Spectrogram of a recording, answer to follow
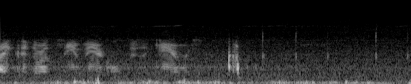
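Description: Police radio traffic: a thin, narrow-sounding voice over a shoulder-mounted radio for the first couple of seconds, with low wind rumble on the microphone and a few faint clicks afterwards.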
